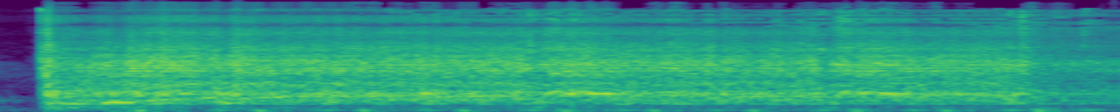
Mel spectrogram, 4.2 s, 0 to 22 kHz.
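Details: 1971 John Deere 140 H1 tractor, long parked, plug tightened, fuel leaking: fast even cranking around four beats a second with faint tries to catch, never runs; cranks but won't start, got very close.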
